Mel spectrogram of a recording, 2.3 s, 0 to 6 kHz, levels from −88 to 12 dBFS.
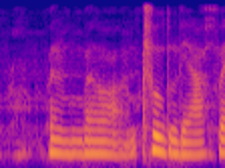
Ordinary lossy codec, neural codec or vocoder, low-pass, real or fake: none; autoencoder, 44.1 kHz, a latent of 192 numbers a frame, MeloTTS; 5.4 kHz; fake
